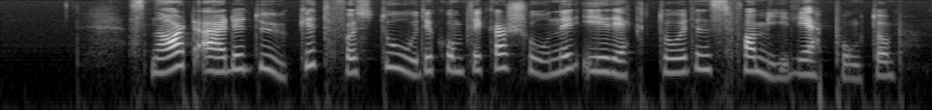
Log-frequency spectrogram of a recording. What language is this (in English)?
Norwegian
